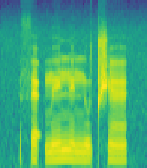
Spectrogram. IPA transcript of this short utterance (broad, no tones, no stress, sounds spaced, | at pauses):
θ æ ʔ m ẽ n ẽ n u t ʃ æ̃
